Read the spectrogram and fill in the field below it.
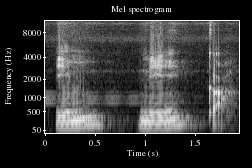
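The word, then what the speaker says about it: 입니까: আরেকটা আছে এরকম ইমনিকা, ইমনিকা। এটির উচ্চারণ হবে ইমনিকা, কারণ বিউব উপরে নিউন পাওয়াতে ম উচ্চারণ হচ্ছে। এটা হচ্ছে ইমনিকা।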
